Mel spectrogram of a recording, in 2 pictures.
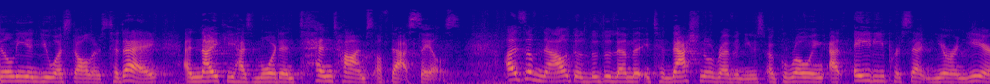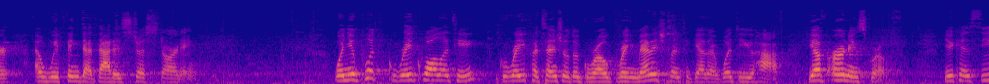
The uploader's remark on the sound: This episode was recorded in Melbourne on 16 August 2023, the final event in the Global Growth roadshow.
